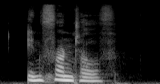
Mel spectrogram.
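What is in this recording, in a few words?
"in front of", British English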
